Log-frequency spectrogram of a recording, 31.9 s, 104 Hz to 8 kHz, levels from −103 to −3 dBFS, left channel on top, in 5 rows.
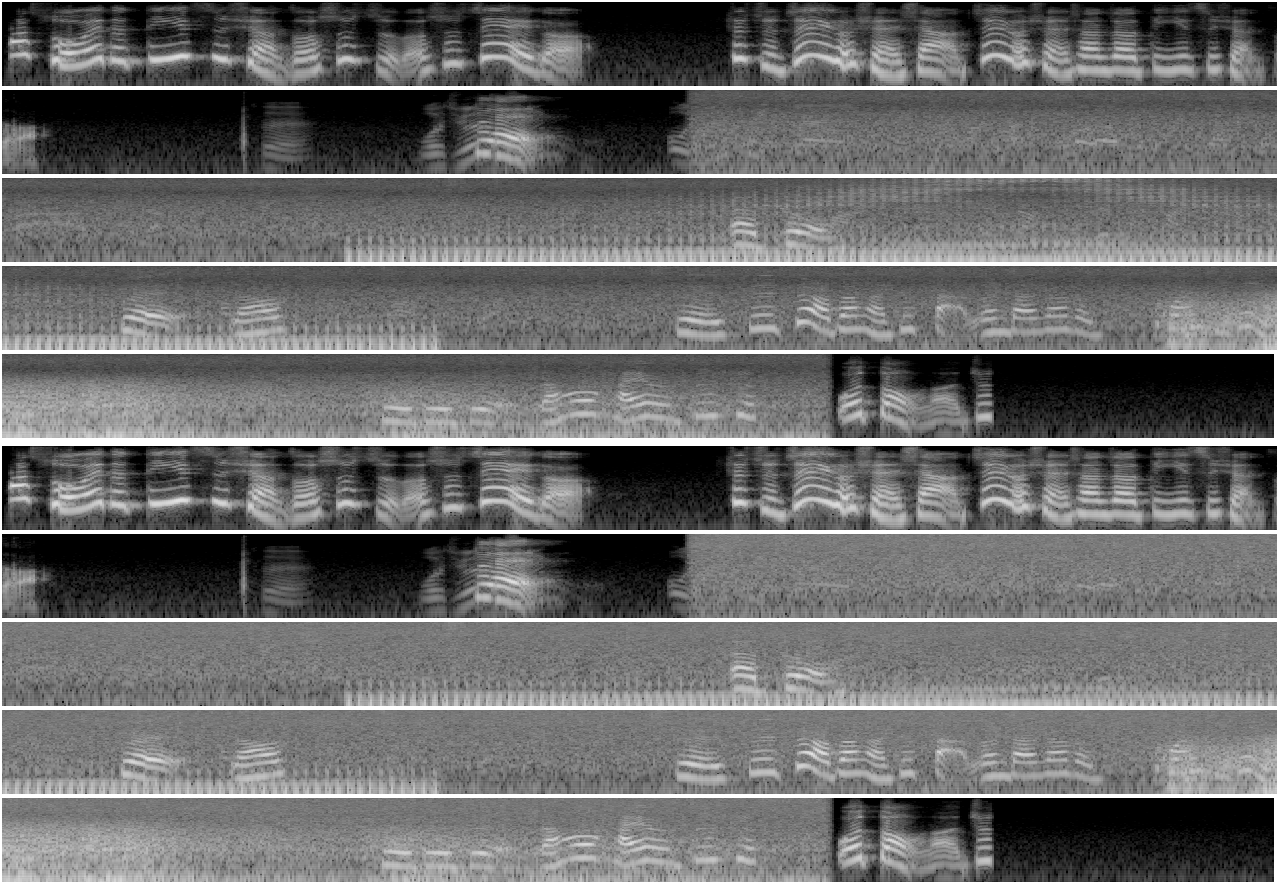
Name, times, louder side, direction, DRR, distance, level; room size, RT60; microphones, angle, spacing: voice 1, 0.0-2.9 3.6-6.5 8.7-9.1 16.4-17.0 19.7-20.5 22.5-24.6 24.9-25.7 27.4-29.3 29.7-30.5, right 4 dB, 35° right, 0.6 m, -29 dB
voice 2, 8.5-9.0 9.7-10.7 11.1-14.5 16.4-19.3 20.2-21.8 26.3-26.9, equal, 5° left, 5.7 m, -53 dB
sound 1, 9.8-29.6, right 4 dB, 85° right, 1.7 m, -35 dB
sound 2, 14.5-21.3, left 1 dB, 45° left, 1.6 m, -32 dB
head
